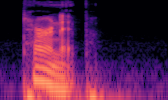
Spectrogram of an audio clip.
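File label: "turnip", American English; gcompris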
